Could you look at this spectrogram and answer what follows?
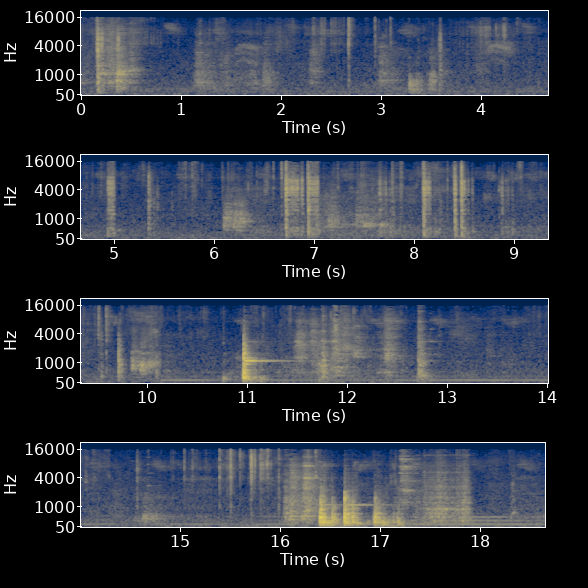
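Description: Kitchen knife cutting carrot and ginger on a wooden tabletop: scattered sharp clicks and taps of the blade. Near the end a quick run of louder knocks as the pieces are dropped into a glass bowl.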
